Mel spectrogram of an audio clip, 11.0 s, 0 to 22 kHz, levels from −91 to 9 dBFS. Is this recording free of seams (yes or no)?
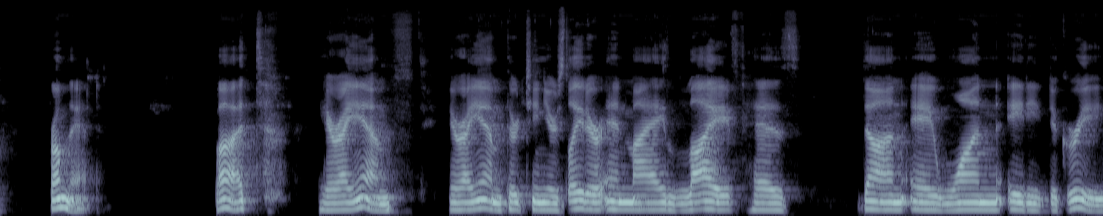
yes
